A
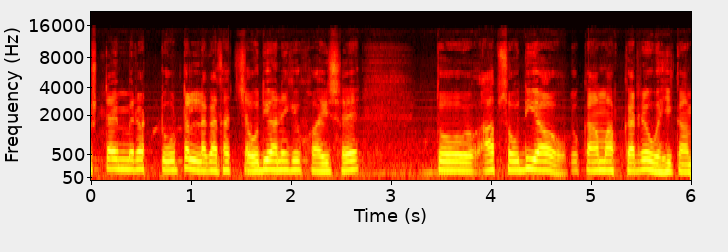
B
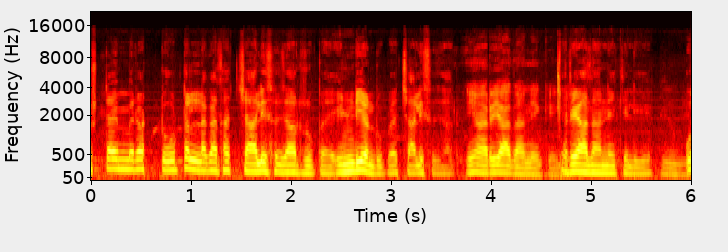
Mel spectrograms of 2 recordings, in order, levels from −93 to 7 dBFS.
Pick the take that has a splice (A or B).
A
